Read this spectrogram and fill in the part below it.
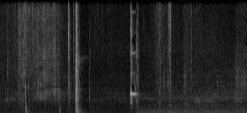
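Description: Microwave oven with an eraser and a battery inside. A few clunks and a button beep come first, then the steady low hum of the running oven carries on alone at close range.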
